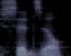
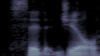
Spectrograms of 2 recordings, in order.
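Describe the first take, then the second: First: The second syllable starts with a 'z' sound. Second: The second syllable starts with a 'j' sound. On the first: This is how the speaker personally says the name. "It's Sidzil. That's what I say" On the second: This is how some other people say the name. "some people call it"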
